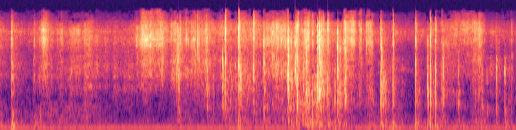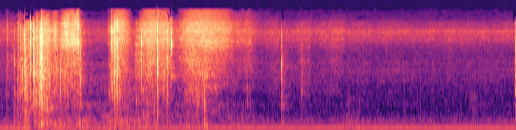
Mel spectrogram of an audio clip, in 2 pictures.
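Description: Pages of a thin paper instruction booklet being turned and smoothed flat by hand: dry paper rustling and crinkling in irregular bursts for several seconds, stopping about three-quarters of the way in.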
